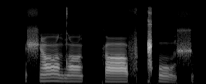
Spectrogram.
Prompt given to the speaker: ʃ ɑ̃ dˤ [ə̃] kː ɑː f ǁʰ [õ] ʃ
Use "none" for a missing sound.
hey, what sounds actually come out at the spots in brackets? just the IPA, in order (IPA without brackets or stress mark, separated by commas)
ɑ̃, o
